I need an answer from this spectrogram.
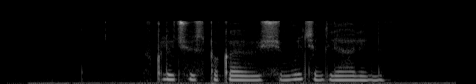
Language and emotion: Russian, neutral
